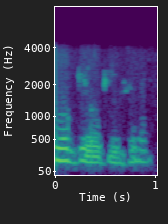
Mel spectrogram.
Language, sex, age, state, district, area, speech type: Tamil, male, 18-30, Tamil Nadu, Namakkal, rural, conversation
